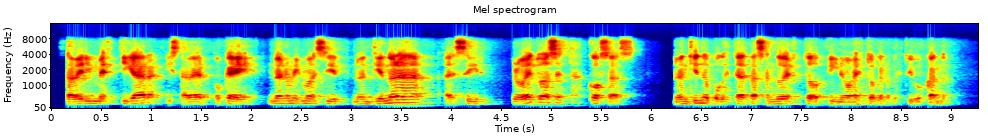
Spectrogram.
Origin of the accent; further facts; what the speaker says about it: Patagonia, Argentina; now in Buenos Aires, Argentina; soy del sur de la Argentina, de la Patagonia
